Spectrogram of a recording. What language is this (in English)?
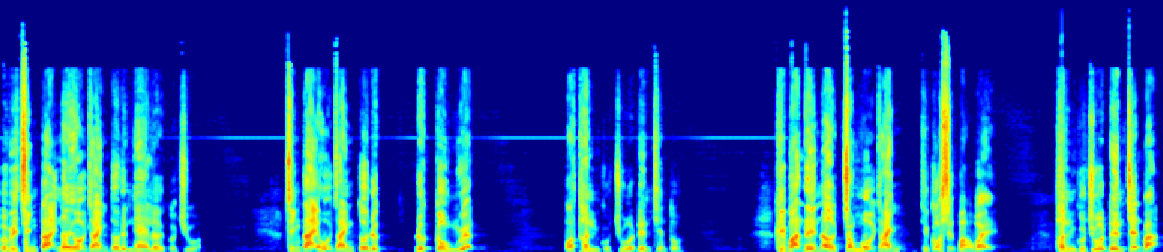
Vietnamese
